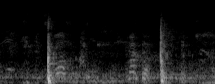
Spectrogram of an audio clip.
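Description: A basketball bounced twice on a hard outdoor court, the two bounces about a second apart, the first the louder.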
